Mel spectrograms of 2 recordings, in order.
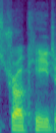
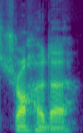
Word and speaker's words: Drogheda: Do you know, Jer said, I thought it was Drogheda as well. Jer corrected me on that. It's apparently it's Drogheda. Like, the G is silent because it's, Gaelic.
